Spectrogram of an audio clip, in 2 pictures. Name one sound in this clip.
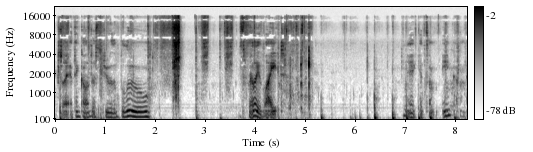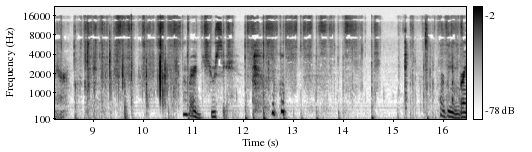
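An ink pad taps repeatedly against paper.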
